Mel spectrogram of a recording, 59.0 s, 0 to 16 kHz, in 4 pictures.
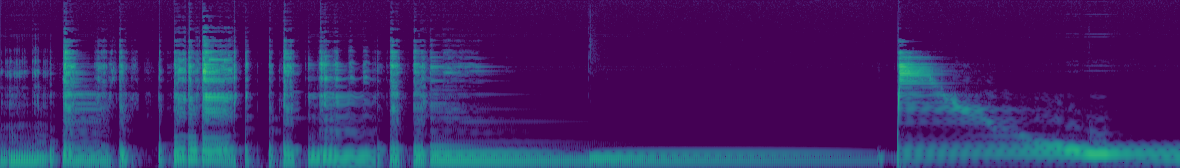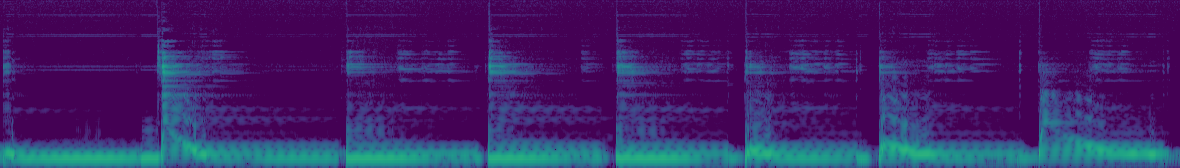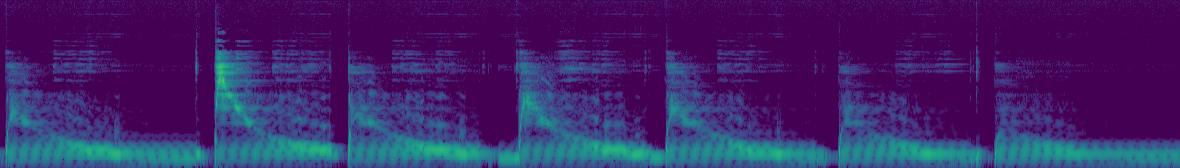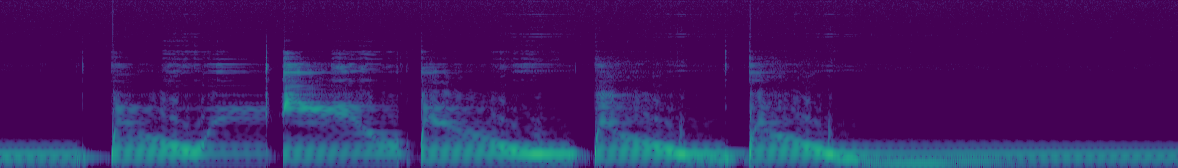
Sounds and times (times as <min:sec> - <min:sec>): Effects unit: 0:00.0 - 0:58.9.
